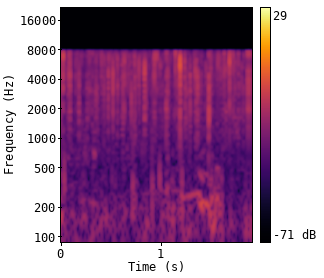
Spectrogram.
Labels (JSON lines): {"label": "biophony, cascading saw", "recorder": "SoundTrap 600 or HydroMoth"}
